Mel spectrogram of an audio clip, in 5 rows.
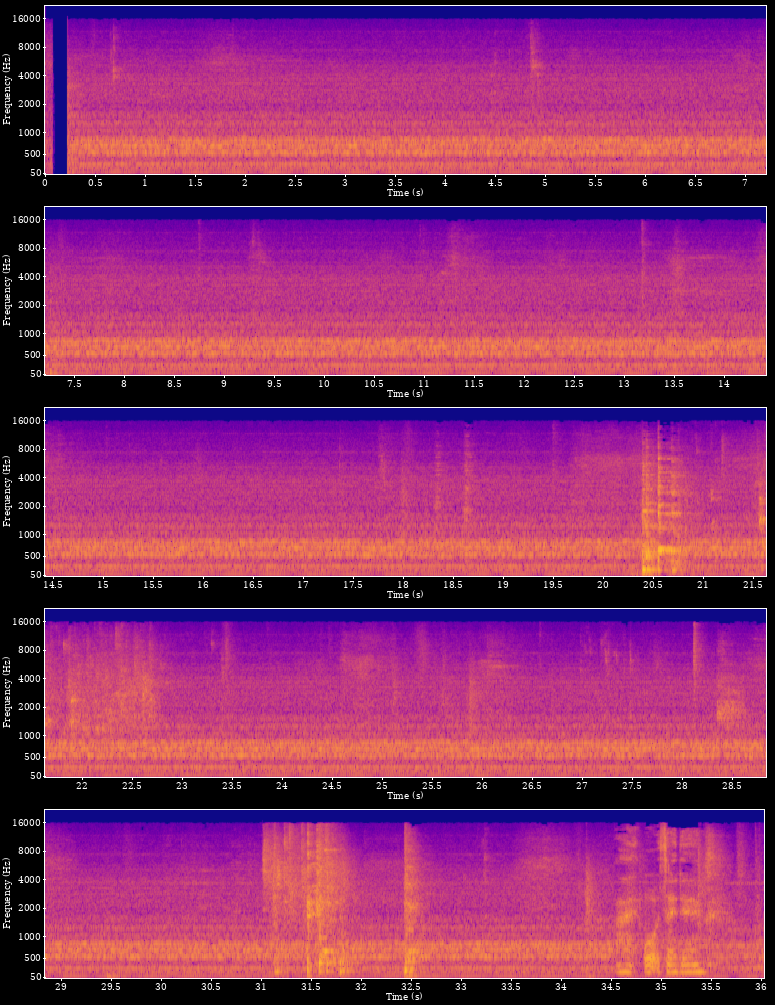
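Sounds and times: steady hum: 0.0 - 36.0.

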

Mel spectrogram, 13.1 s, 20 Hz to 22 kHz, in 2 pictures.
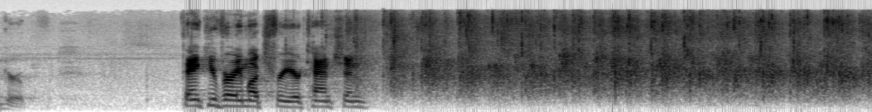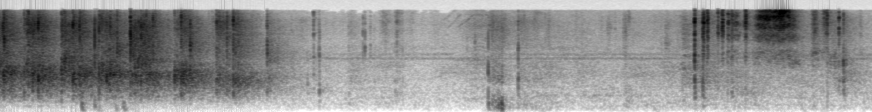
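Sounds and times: audience applauding: 2.4 - 8.8.

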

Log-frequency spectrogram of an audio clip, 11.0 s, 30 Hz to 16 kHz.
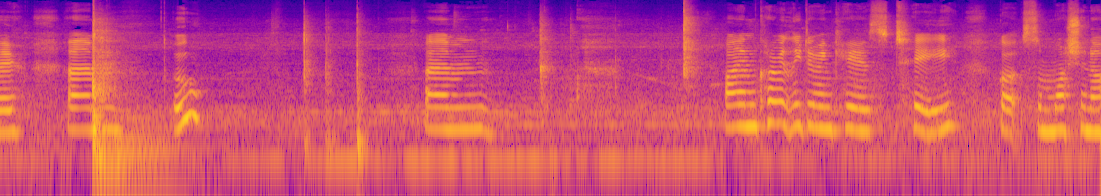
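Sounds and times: low steady hum: 0.9 - 5.0.

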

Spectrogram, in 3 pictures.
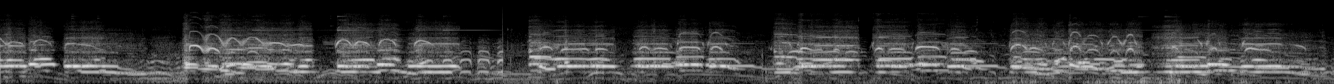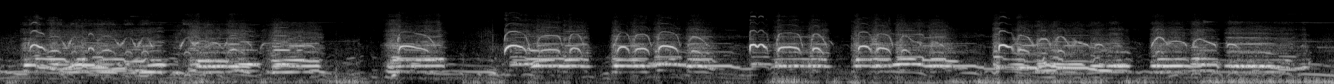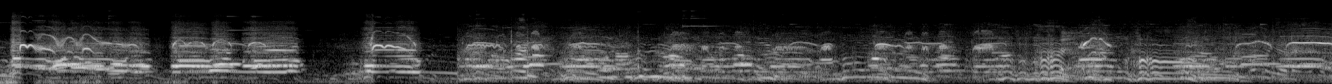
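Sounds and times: flutes playing a dance tune: 0.0 - 40.0.

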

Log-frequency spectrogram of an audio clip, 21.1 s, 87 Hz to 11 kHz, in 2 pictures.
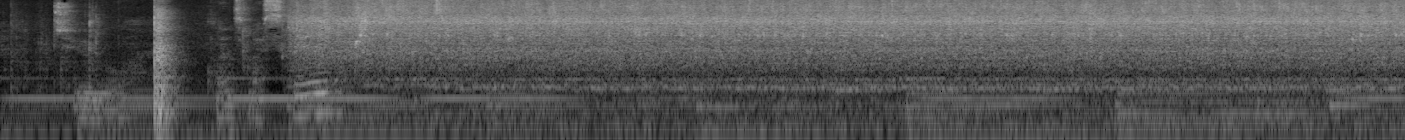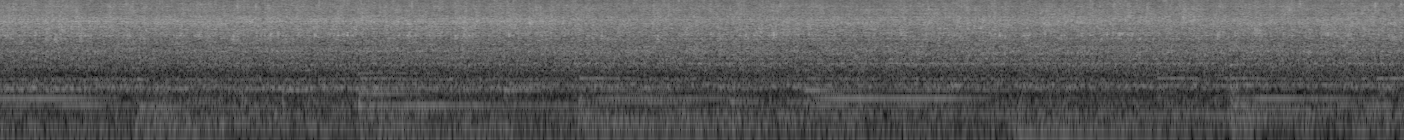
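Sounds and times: tap water running into sink: 2.2 - 21.0.

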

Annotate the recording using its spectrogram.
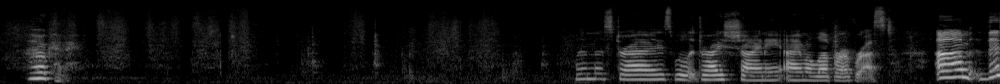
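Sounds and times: paintbrush brushing on metal: 0.0 - 5.8.

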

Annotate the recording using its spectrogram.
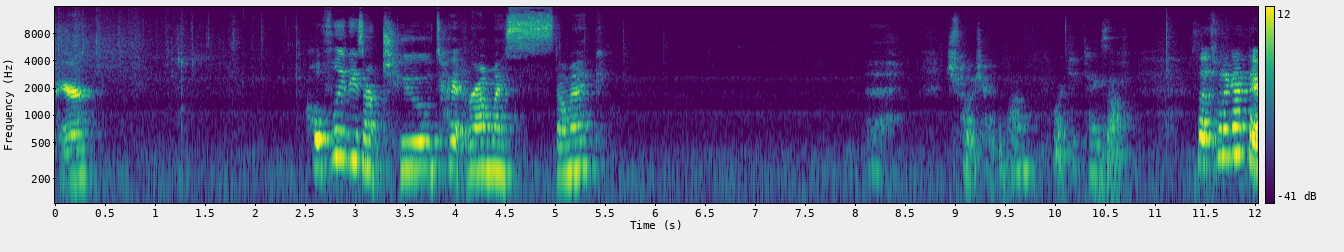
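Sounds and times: woman speaking: 0.0 - 0.5, 2.5 - 5.6, 8.1 - 10.8, 11.4 - 12.0.

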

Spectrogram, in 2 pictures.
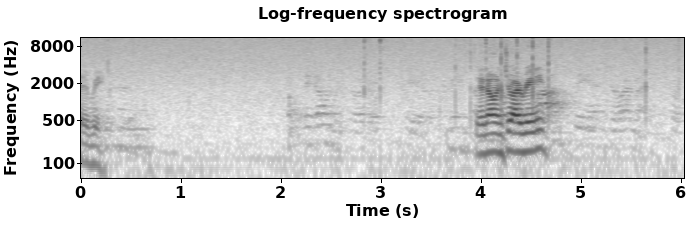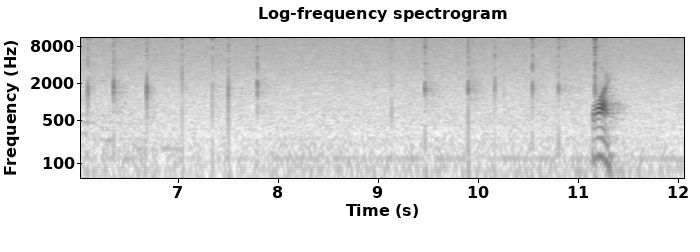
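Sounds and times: plastic marker clicking: 2.8 - 3.2.

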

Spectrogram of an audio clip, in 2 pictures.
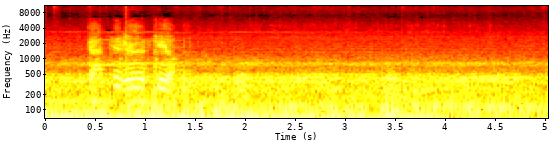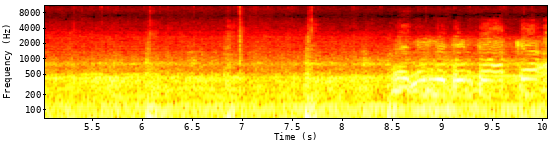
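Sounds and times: wheel rumbling on wet runway: 0.0 - 10.0
short bumps: 5.2 - 8.9.

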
